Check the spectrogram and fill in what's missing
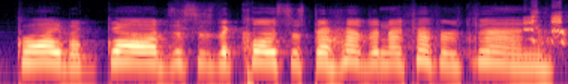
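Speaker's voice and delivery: very loud, high call, smothered and muffled. Storyteller voicing a man who has sunk into a feather bed, muffled voice calling out. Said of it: "you just hear a muffled voice call out".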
